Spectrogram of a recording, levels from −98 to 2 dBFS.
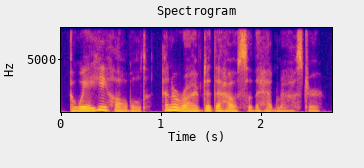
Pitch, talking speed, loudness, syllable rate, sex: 185 Hz, 265 wpm, -16 LUFS, 7.6 syllables/s, female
